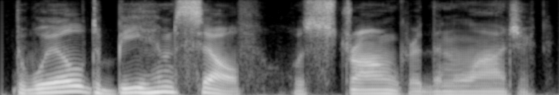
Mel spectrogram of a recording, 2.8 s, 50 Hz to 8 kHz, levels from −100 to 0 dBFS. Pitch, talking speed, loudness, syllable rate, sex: 110 Hz, 215 wpm, -19 LUFS, 5.2 syllables/s, male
